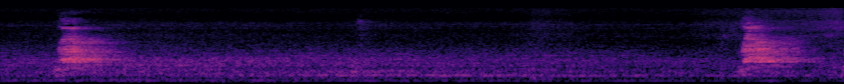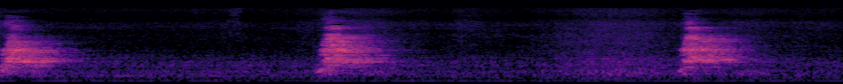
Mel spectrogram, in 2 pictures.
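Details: Reacting to a puppy on an iPad screen, a dog lets out single sharp barks and a quick double bark, spaced a second or more apart, with a soft low grumble between them and a steady background hum.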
